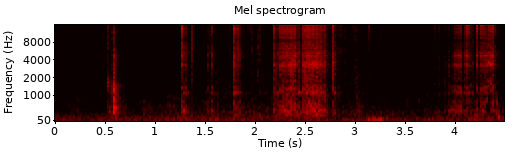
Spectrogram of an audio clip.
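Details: Dry rasping creaks in uneven bursts with clicks, no motor noise, from a Golden Technologies Buzzabout power wheelchair after 5 rides, 2 months old; seat post squeaking in its tube, fixed by greasing (WD40).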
